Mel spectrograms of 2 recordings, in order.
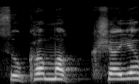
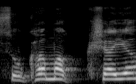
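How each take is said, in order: Both takes have the same delivery.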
